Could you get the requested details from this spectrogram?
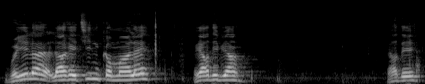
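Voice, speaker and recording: A man's voice: sits high, animated, moderate pace, darkish tone, dull audio. A man talking to camera in a casual, insistent, repetitive way, often checking that his viewers agree and swearing now and then. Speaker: video blogger.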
